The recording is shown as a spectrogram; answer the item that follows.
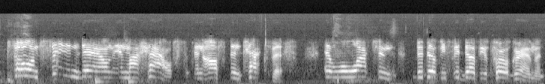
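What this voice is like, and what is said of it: Imitates another person's voice. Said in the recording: “do you guys want to hear a Dusty Rhodes impersonation?”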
